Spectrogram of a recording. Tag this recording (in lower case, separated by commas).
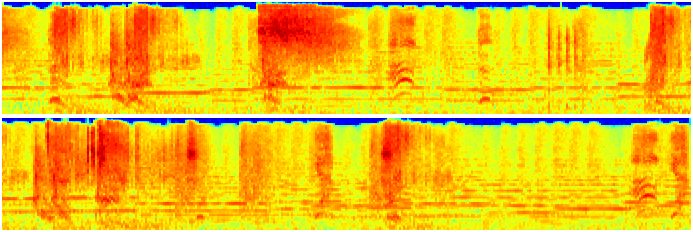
crash, music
